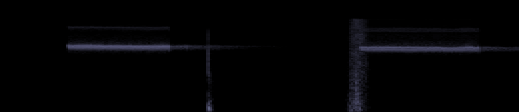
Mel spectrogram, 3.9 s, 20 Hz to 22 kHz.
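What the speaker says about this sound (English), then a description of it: "And the half-time whistle goes." Referee's half-time whistle in the football video game PES 2021: two long shrill blasts, the first held about a second and the second after a short gap, loud and alone against silence, with a brief click between them.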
